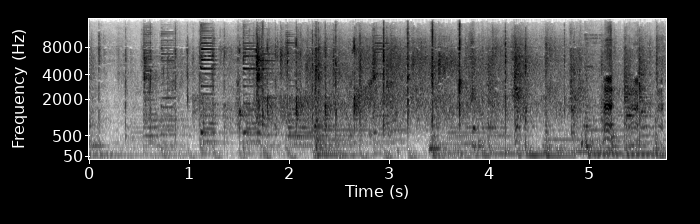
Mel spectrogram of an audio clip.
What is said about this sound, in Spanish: Pueden seguir aplaudiendo.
